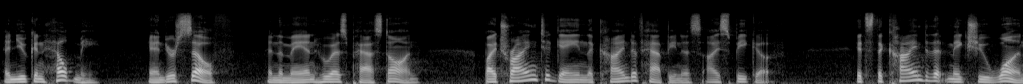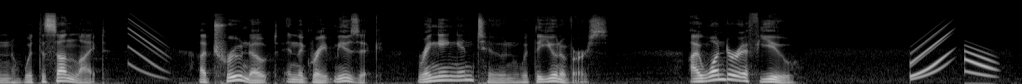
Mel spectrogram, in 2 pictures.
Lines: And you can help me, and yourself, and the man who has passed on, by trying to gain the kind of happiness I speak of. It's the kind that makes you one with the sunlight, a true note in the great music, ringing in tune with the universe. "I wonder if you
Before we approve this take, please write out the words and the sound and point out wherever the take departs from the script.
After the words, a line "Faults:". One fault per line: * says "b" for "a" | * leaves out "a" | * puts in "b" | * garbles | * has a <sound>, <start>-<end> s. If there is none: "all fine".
And you can help me, and yourself, and the man who has passed on, by trying to gain the kind of happiness I speak of. It's the kind that makes you one with the sunlight, a true note in the great music, ringing in tune with the universe. "I wonder if you
Faults:
* has a chirp, 11.5-12.0 s
* has a chirp, 19.3-20.2 s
